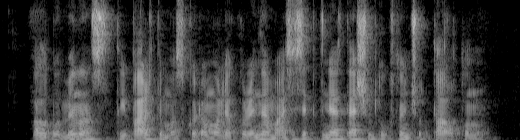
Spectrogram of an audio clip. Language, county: Lithuanian, Kaunas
